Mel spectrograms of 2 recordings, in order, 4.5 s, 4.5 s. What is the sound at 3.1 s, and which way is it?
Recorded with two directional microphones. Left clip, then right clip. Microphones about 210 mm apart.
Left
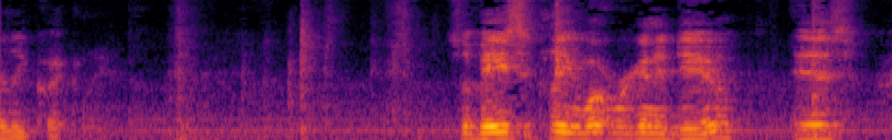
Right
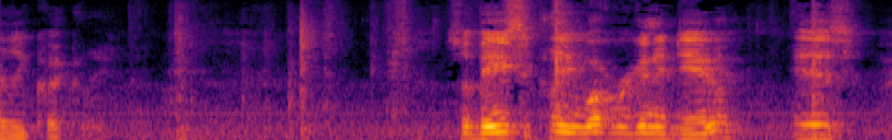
Speech, 30° right (ahead or behind).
